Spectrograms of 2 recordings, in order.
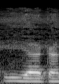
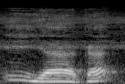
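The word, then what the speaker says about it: إِيَّاكَ: iaka nastain ya jadi dalam mengucapkan iyaka ya Wa iyaka itu harus disidahkan ya jangan ya ya tapi harus disidahkan harus bacanya ya Kenapa demikian ya karena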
